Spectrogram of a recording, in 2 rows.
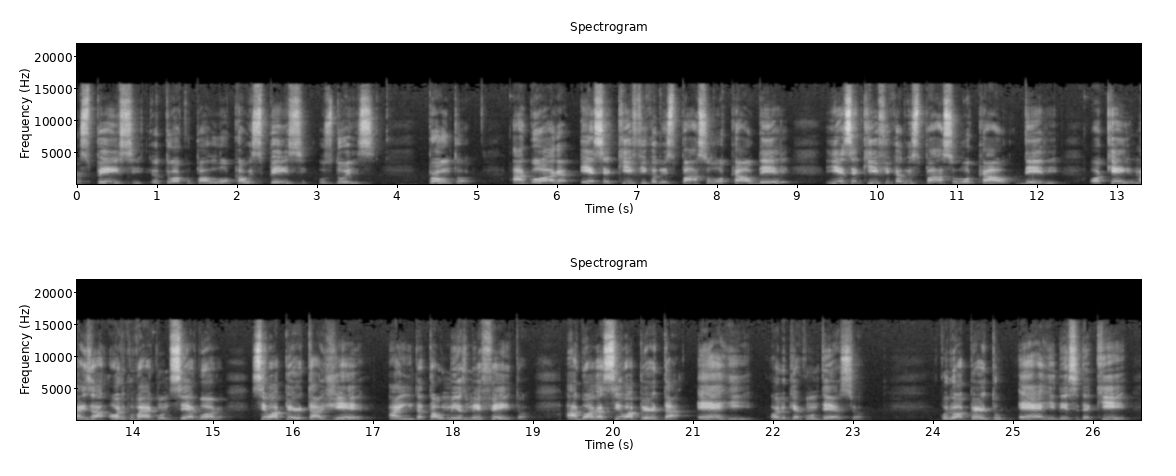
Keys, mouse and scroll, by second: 2.2 click, 4.8 scroll down 1, 5.4 middle click, 6.3 right click, 7.2 right click, 8.0 right click, 9.8 right click, 12.6 middle click, 14.3 middle click, 16.4 g, 21.2 r.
